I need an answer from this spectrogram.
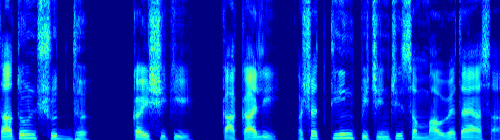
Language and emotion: Goan Konkani, neutral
